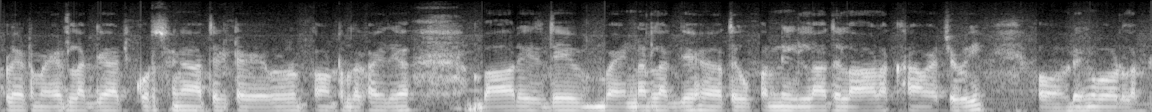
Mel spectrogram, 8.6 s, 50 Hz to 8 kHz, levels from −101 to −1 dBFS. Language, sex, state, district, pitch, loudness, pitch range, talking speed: Punjabi, male, Punjab, Fazilka, 100 Hz, -14 LUFS, 100-105 Hz, 185 wpm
